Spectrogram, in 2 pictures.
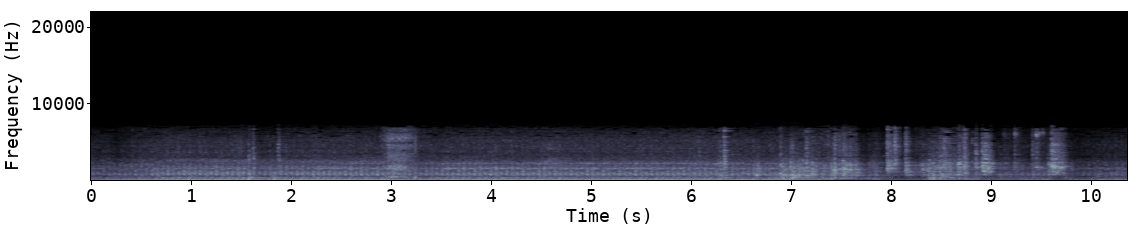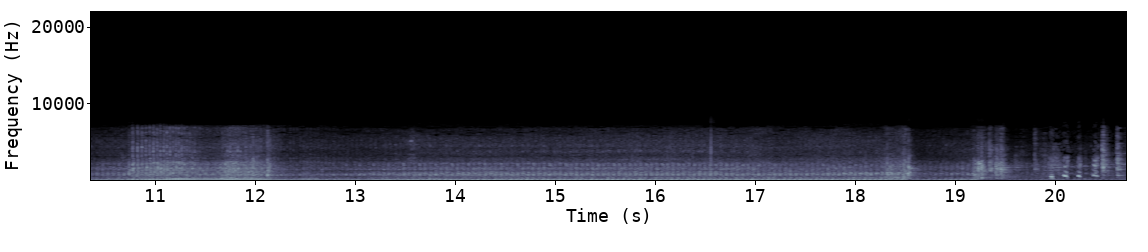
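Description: A garden tractor engine idles steadily and close by, a continuous low rumble running throughout with brief dips and bumps, while people talk over it at times.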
